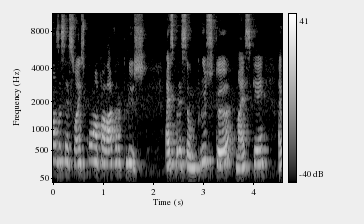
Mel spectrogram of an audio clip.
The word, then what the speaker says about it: plus: Pronuncio este S, vou marcá-lo de azul, tá? Quando eu falo com som de S. Elle a plus de livres que moi.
